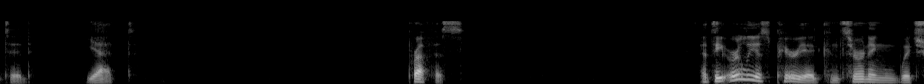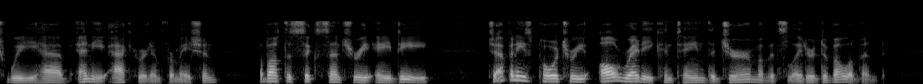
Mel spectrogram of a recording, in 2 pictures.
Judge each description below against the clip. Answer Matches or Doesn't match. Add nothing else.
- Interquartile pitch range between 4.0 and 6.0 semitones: Matches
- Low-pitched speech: Matches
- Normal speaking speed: Doesn't match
